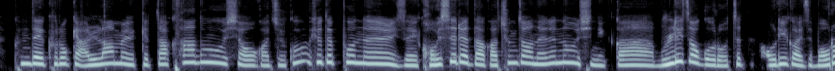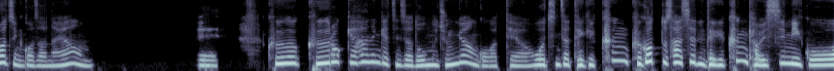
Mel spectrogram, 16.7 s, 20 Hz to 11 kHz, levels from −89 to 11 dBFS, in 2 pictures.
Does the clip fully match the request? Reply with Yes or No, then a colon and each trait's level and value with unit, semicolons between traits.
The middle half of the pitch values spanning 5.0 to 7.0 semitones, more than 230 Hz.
Yes: wide, 5.6 semitones; very high, 250 Hz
